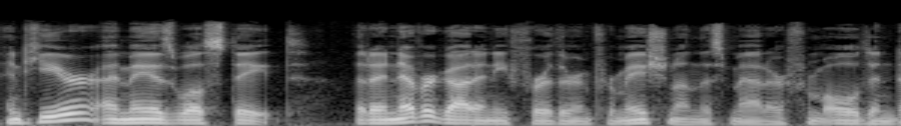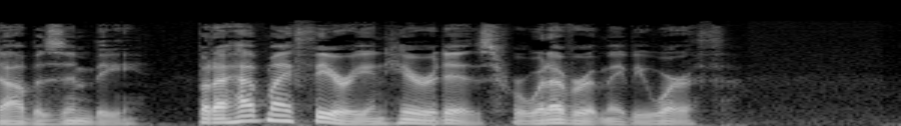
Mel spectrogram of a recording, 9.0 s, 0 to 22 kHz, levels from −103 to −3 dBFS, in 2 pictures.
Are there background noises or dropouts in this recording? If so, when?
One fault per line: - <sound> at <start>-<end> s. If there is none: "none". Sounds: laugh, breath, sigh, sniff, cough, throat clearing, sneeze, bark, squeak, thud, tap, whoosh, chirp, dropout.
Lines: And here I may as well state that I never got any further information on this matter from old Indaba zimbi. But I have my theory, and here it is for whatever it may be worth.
none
